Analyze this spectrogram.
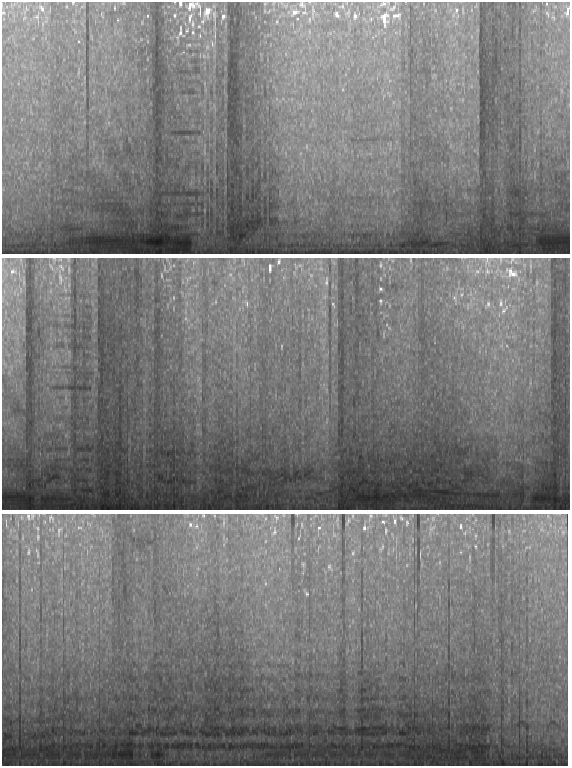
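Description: Powerful car engines rev loudly, rising and falling in bursts.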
